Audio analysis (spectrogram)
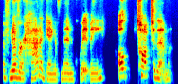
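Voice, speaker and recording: A woman's voice: fairly low pitch, normal speed, husky. Woman reading as a blunt, stubborn construction boss. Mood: worried. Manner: blunt, emphatic. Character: stubborn, harried male construction boss called Tiny.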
